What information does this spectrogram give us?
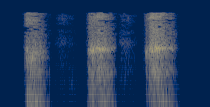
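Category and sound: human body sound, heavy panting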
